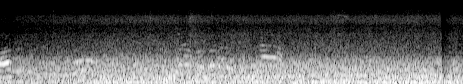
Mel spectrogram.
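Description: Strong river water rushes steadily through Wawa dam after a recent storm, a loud constant roar with no letup across the whole stretch, with faint voices blending into the wash.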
